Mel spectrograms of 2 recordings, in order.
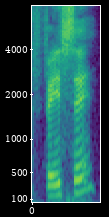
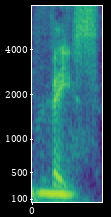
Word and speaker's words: face: Here you had said face and pronounce that E at the very end. Okay? The word is face.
